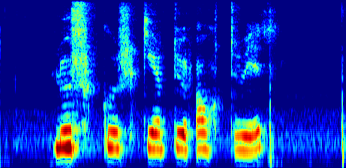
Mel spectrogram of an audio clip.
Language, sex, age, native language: Icelandic, male, 8, Icelandic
